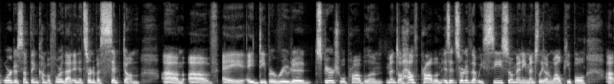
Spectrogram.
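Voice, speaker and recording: Female podcast host, chatty and thinking aloud, loose, rambling questions. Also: medium pitch. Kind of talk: conversational interview questions.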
